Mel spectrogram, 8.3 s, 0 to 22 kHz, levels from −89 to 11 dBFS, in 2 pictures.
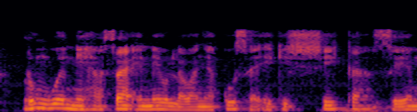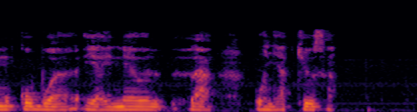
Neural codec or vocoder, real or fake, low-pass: none; real; 7.2 kHz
